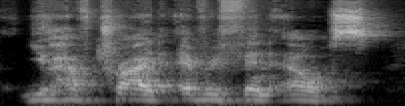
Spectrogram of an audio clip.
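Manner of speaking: usual speaking voice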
